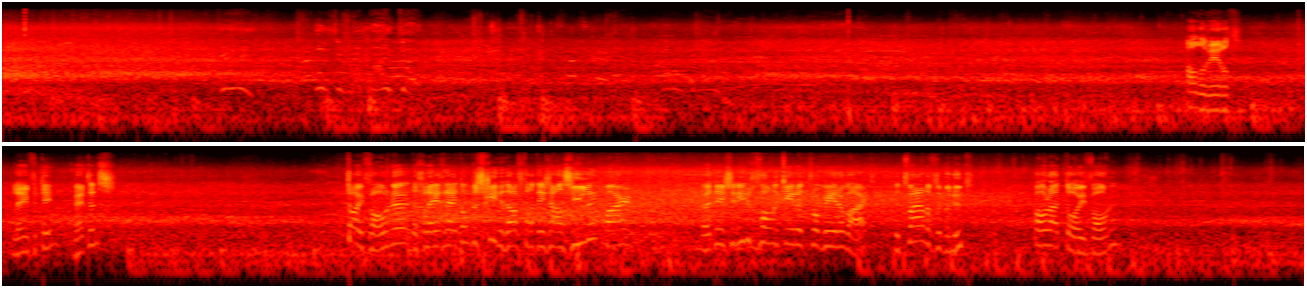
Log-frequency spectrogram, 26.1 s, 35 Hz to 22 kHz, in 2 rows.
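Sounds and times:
crowd shouts: 0.0 - 5.0, 5.7 - 26.0
stadium crowd din: 0.0 - 26.0.

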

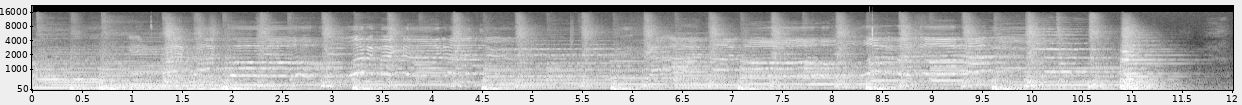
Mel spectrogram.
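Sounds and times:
steady drum beat: 0.0 - 11.6
live band playing: 0.0 - 11.9.

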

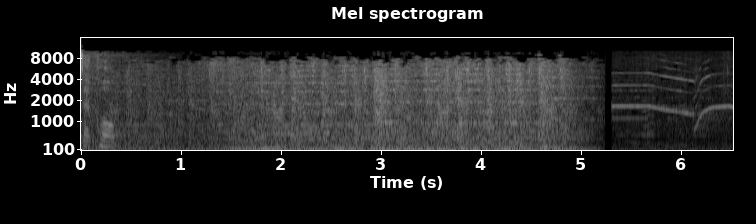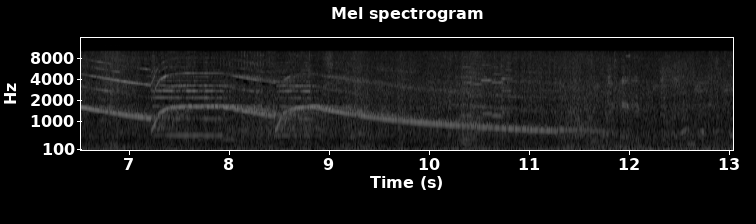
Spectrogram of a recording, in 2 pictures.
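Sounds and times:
ambulance siren wailing: 5.3 - 13.0.

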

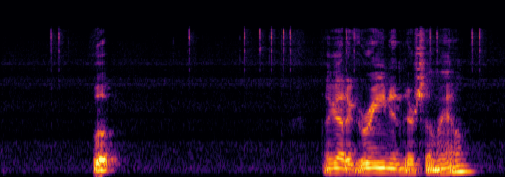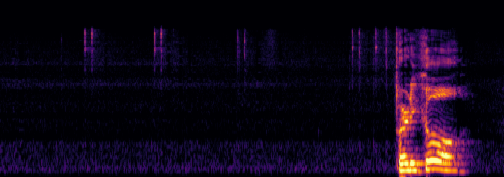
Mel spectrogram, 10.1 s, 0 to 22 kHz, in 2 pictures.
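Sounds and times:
computer mouse clicking: 0.5 - 0.7, 1.8 - 3.6, 4.7 - 4.9, 5.8 - 6.8, 7.4 - 7.8, 8.5 - 9.0.

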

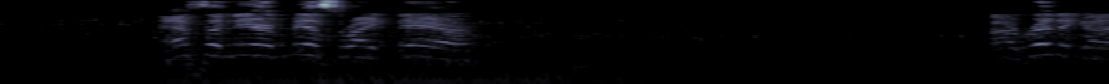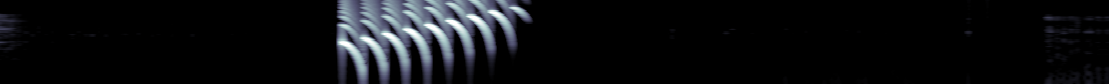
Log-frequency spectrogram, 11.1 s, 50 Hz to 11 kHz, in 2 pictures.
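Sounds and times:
quick rising electronic sweeps: 7.3 - 8.2.

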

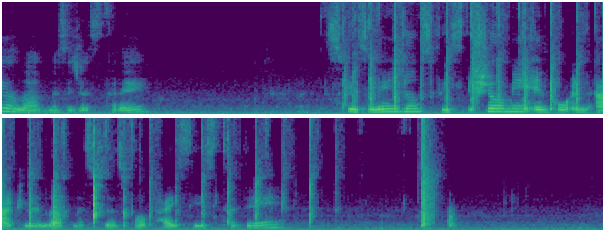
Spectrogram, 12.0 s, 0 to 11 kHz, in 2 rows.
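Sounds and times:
card swish: 8.8 - 10.4.

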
